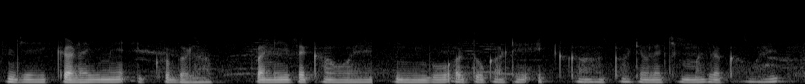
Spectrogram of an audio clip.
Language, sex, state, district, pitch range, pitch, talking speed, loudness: Hindi, male, Uttar Pradesh, Ghazipur, 105-115 Hz, 110 Hz, 165 wpm, -34 LUFS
